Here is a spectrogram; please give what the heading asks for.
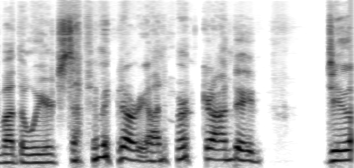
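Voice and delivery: speech broken by laughter. Describing a documentary about child acting, laughing while talking. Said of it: "I'm sorry, I'm laughing".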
